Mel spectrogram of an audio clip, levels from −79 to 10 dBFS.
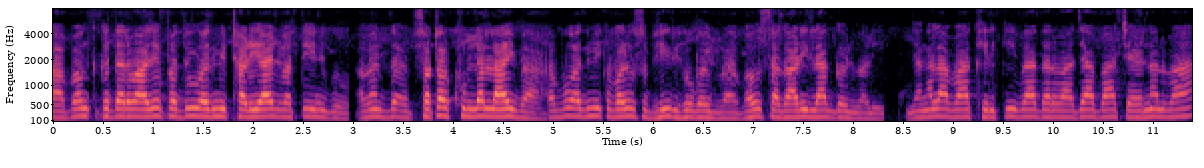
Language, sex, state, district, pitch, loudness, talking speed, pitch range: Bhojpuri, female, Uttar Pradesh, Deoria, 185 Hz, -21 LUFS, 175 wpm, 175-195 Hz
